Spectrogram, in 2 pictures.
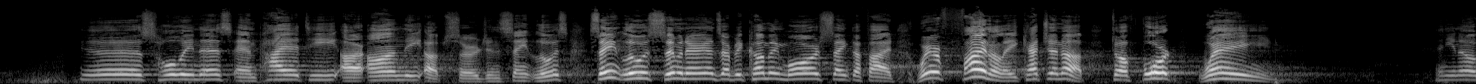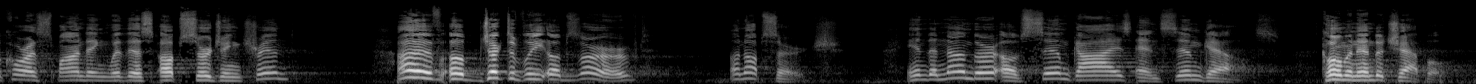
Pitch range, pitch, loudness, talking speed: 200-265 Hz, 225 Hz, -19 LUFS, 100 wpm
